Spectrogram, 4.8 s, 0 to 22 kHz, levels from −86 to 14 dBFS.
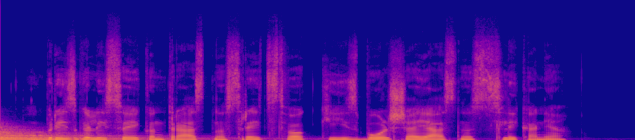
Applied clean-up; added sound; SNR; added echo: none; Drum; 8 dB; none.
